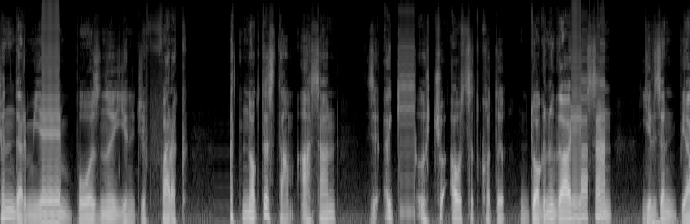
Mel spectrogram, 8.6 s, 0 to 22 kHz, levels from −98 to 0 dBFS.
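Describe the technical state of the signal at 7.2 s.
At 7.2 s the signal sits inside a Bluetooth stutter running from 7.16 to 7.57 s. The wireless link dropped or delayed its audio packets, and each time data failed to arrive the receiver filled the gap by replaying its most recent buffer. About 276 ms of audio is lost, scattered over roughly 406 ms, with the longest unbroken run lasting 116 ms. The speech breaks into a buzzing, machine-gun repetition, then resumes further along as though it had kept playing.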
